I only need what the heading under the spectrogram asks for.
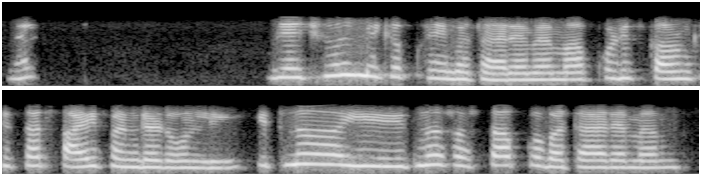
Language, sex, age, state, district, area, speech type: Hindi, female, 18-30, Uttar Pradesh, Bhadohi, rural, conversation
